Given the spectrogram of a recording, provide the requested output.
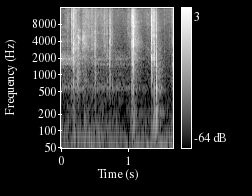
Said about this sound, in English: You hear me shuffling as I'm introducing the podcast, waiting for our four card spread to make itself apparent.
